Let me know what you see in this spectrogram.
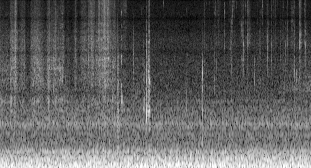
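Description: Faint chewing and wet mouth sounds from someone eating spaghetti, then small clicks and scrapes as a plastic fork twirls pasta in a plastic takeout bowl, over a steady low background hum.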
